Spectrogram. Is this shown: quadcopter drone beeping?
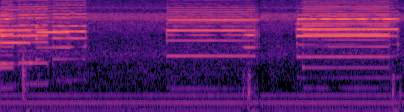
yes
